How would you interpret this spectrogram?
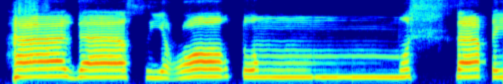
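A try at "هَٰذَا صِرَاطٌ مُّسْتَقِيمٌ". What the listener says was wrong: Shotnya tebalkan lagi. Siratum.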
